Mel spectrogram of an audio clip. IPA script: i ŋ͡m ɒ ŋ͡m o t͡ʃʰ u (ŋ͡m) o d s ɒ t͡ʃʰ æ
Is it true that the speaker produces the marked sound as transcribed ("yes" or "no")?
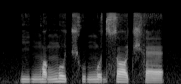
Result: yes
